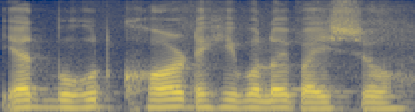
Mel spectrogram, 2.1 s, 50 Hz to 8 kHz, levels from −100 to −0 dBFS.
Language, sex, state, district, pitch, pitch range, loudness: Assamese, male, Assam, Kamrup Metropolitan, 140 Hz, 125-145 Hz, -17 LUFS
